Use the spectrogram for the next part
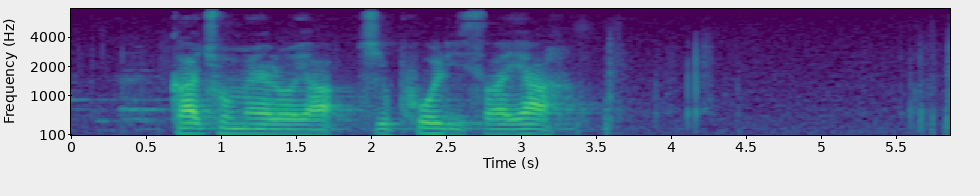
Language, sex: Venda, male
